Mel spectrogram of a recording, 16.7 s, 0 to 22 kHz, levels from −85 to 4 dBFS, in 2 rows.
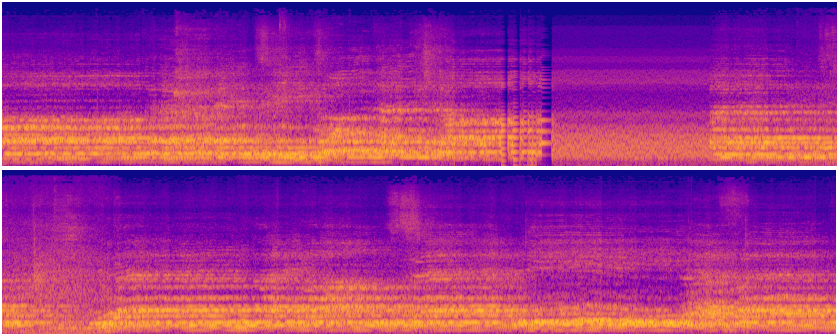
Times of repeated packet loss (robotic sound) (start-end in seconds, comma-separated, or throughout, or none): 4.99-5.35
